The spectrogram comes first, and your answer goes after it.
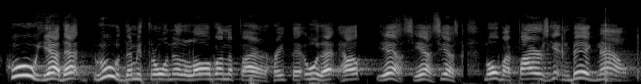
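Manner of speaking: loud, delighted ooh and yes; preacher playing a man excited over Scripture; thrilled reader. Imagined reader thrilled by the word.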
